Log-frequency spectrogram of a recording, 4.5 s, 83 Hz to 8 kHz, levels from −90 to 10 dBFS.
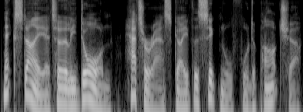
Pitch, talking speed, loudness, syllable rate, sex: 100 Hz, 145 wpm, -20 LUFS, 4.3 syllables/s, male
